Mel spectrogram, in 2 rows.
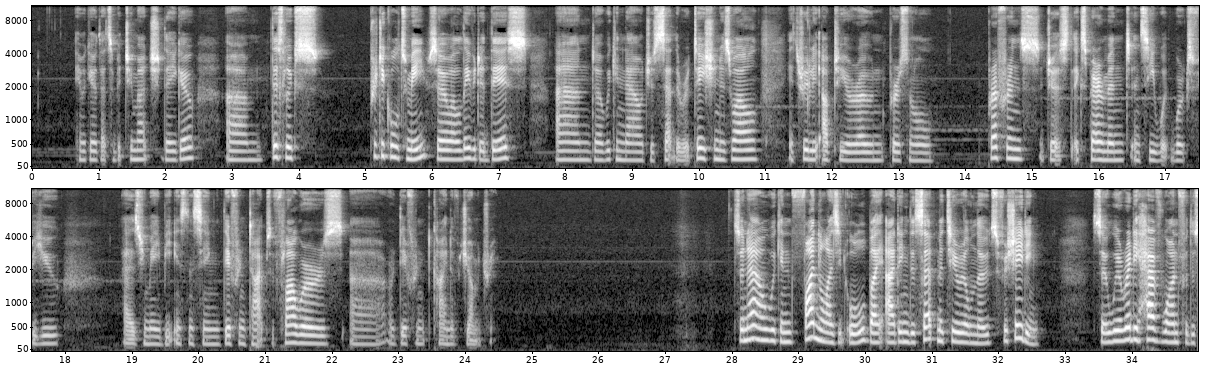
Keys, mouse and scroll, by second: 0.2-1.1 scroll up 2, 1.6 scroll down 1, 2.2-2.6 scroll down 1, 3.5-3.9 scroll up 1, 12.3 middle click, 15.1 click, 19.0 click, 21.6 click, 29.4-30.0 scroll down 1, 30.0 scroll down 2, 30.5 middle click, 34.2 click.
